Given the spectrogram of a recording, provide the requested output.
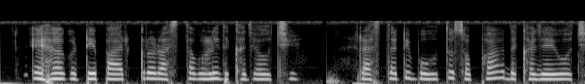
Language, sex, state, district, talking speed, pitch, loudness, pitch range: Odia, female, Odisha, Malkangiri, 135 wpm, 255 Hz, -18 LUFS, 240-260 Hz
